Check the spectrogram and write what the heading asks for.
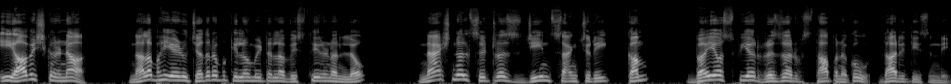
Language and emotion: Telugu, neutral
